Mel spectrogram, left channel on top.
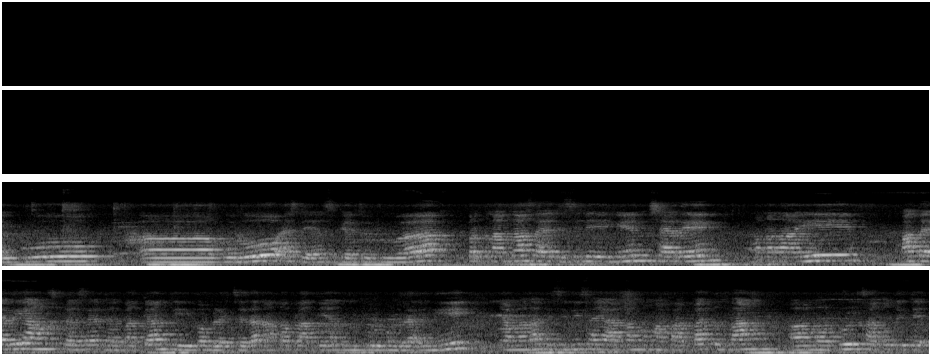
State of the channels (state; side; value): silent; left; 55 dB below the other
